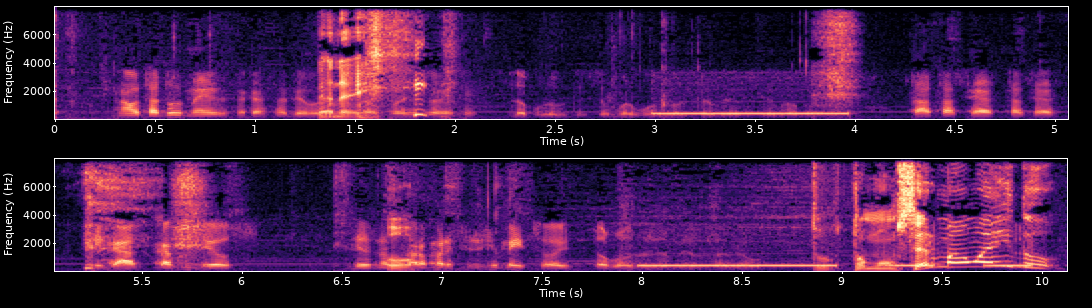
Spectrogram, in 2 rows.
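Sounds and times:
speech: 0.3 - 10.1
telephone tone after a dropped call: 3.0 - 3.8, 7.9 - 10.1.

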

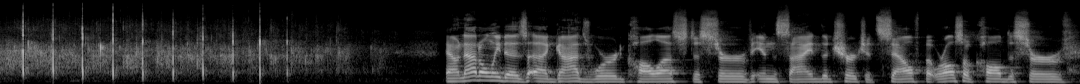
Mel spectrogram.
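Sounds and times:
audience scattered handclaps: 0.0 - 3.9
speech: 4.5 - 10.8.

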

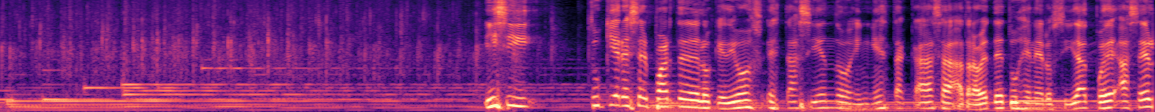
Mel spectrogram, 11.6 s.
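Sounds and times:
audience applause: 0.0 - 6.2
sustained keyboard chords: 0.0 - 11.5
speech: 4.9 - 5.4, 6.0 - 11.5.

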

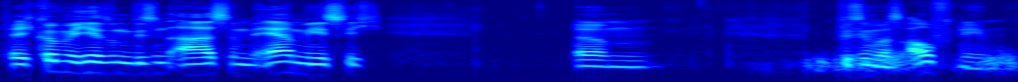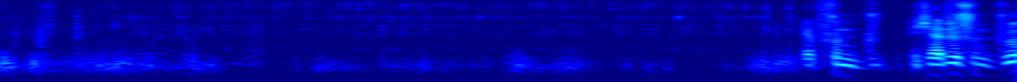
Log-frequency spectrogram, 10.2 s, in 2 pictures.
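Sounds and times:
speech: 0.0 - 2.2, 2.9 - 3.4, 4.0 - 5.4, 9.1 - 10.1
water trickling out of a field: 4.8 - 10.1.

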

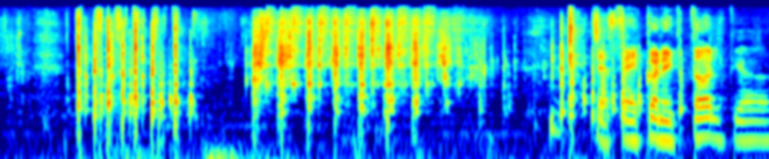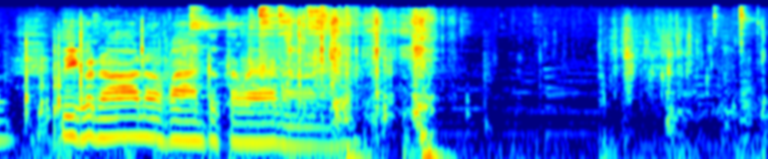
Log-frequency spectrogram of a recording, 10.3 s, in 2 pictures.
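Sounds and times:
crunching bites into fried chicken: 0.0 - 3.9, 9.1 - 10.2
speech: 4.0 - 8.0.

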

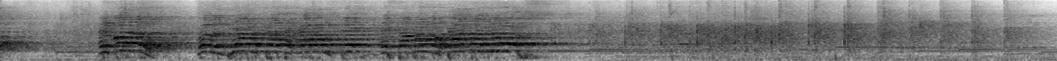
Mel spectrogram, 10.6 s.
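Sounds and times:
audience applause: 0.0 - 10.5.

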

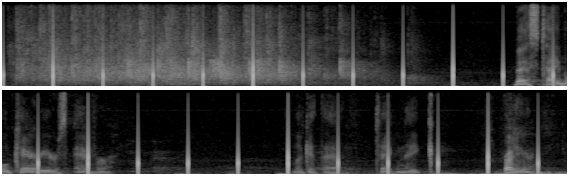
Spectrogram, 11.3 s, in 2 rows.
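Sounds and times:
audience hand clapping: 0.0 - 4.3
speech: 5.2 - 6.8, 8.7 - 10.0, 10.7 - 11.1.

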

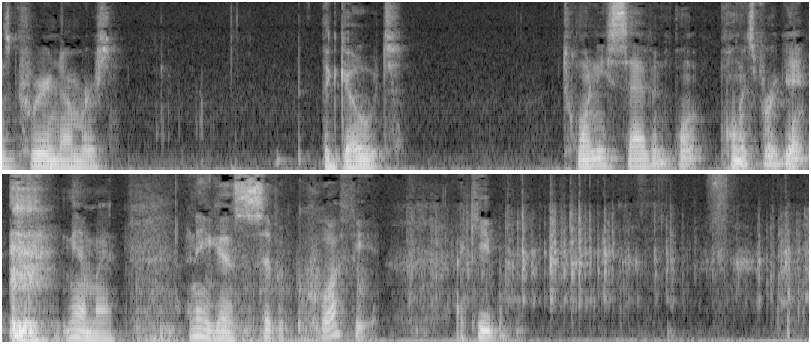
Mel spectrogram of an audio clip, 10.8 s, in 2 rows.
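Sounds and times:
speech: 0.0 - 0.8, 2.1 - 2.7, 3.8 - 9.0
ice rattling in a cup: 8.0 - 10.7.

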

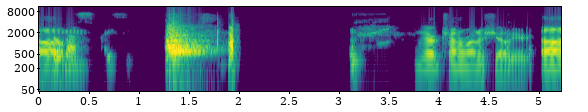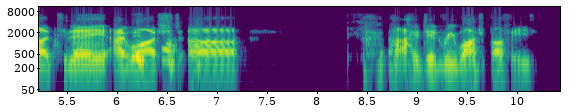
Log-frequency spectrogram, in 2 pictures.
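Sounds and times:
speech: 0.0 - 1.5, 3.1 - 7.3, 8.4 - 10.3
dog barking: 1.3 - 2.0
laughter: 3.2 - 7.2, 8.5 - 10.1.

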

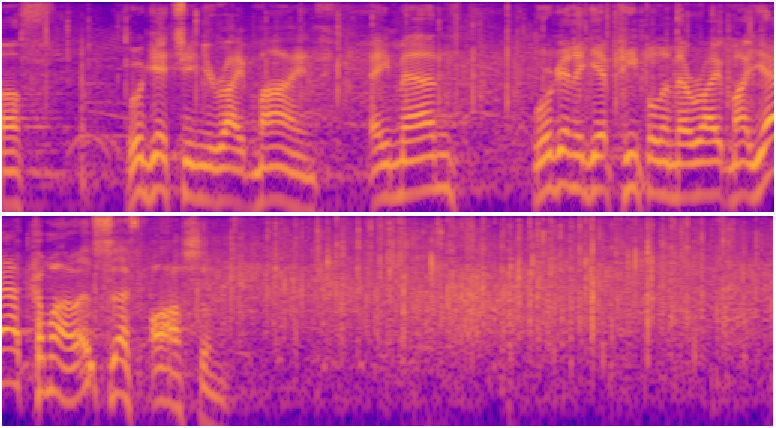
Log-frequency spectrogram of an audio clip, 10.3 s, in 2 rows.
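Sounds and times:
speech: 0.0 - 6.8
audience clapping: 0.0 - 10.2.

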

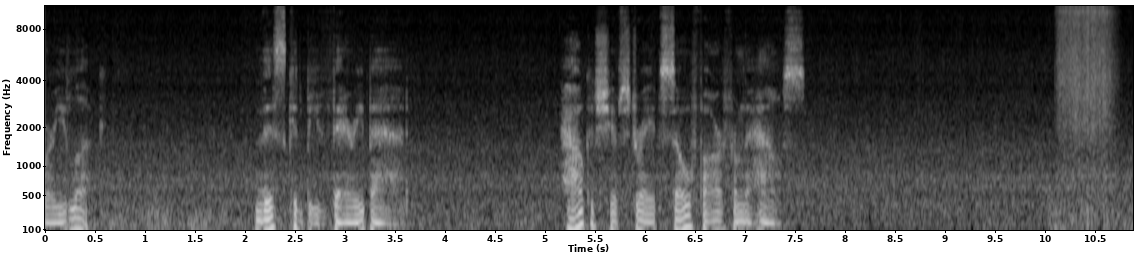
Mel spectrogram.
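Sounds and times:
speech: 0.2 - 0.6, 2.1 - 3.7, 5.2 - 7.7, 10.1 - 10.4
rustling noise: 10.0 - 10.8.

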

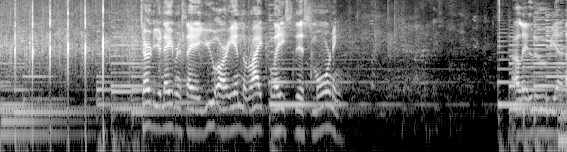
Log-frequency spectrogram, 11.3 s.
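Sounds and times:
audience clapping: 0.0 - 8.8
speech: 2.8 - 6.9, 10.3 - 11.3.

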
